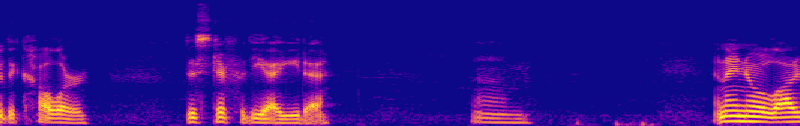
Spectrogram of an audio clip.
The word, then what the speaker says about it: Aida: is fluent in Italian so we know that the proper pronunciation is actually Aida but personally I don't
